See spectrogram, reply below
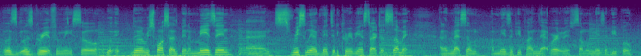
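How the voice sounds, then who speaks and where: A man's voice: medium pitch, little pitch movement, a little fast. A nineteen-year-old man, a youth media founder and poet, answering interview questions eagerly with many fillers. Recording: clear music playing behind.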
